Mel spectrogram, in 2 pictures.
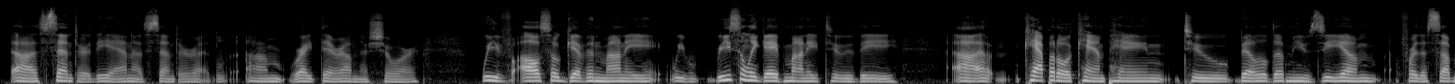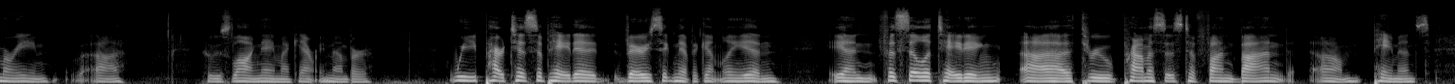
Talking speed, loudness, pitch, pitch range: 110 wpm, -24 LUFS, 145 Hz, 135-155 Hz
